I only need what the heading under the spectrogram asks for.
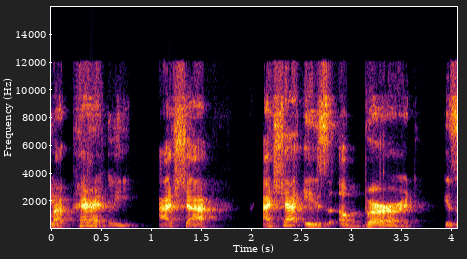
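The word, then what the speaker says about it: Aṣa: So it's pronounced asha but if it's asa and um she uh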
